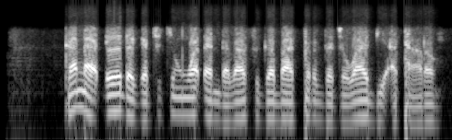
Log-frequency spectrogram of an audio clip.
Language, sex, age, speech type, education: Hausa, male, 30-45, read, tertiary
